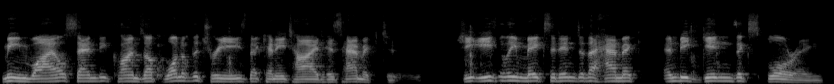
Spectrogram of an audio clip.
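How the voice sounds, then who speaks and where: Bright, forceful male narrator. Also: a little high, moderate pace, a little hiss or hum. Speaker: narrator reading stage directions. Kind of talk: scripted narration.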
